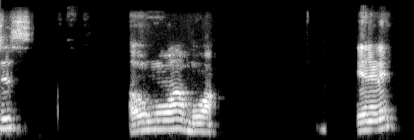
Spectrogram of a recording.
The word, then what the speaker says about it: Oumuamua: How do you pronounce this? Oumuamua. ಏನ್ ಹೇಳಿ? Oumuamua.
